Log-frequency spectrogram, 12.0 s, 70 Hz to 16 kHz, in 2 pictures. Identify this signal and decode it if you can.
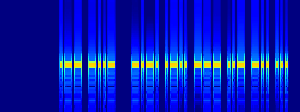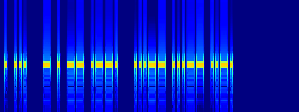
Morse code, heard as a keyed tone, about 25 wpm, 700 Hz. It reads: WX CLOUDS ES TEMP 33F
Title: K1USN SST QSO Practice 25wpm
